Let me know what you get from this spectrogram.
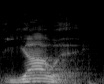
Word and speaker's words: Yahweh: Pronounced in our language, Jehovah, or in the Hebrew, it's pronounced Yahweh.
